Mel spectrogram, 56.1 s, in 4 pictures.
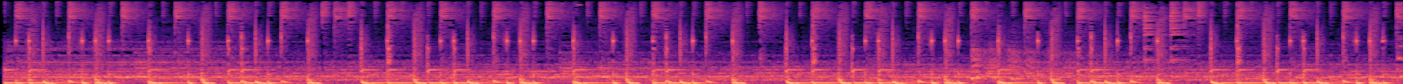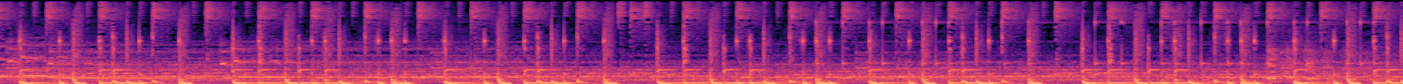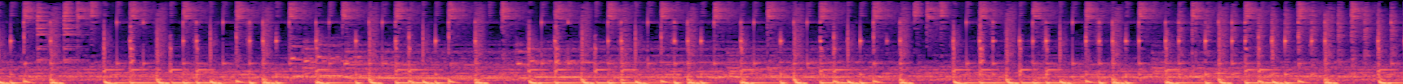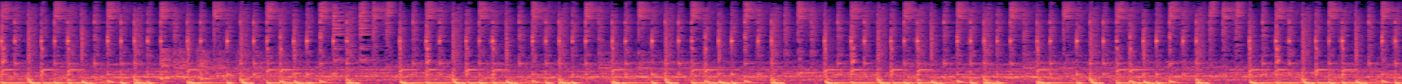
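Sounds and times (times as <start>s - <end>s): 
marimba: 0.0s - 56.1s.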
